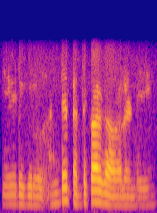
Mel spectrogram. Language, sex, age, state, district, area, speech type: Telugu, male, 18-30, Andhra Pradesh, Srikakulam, urban, conversation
